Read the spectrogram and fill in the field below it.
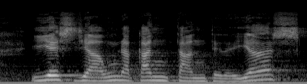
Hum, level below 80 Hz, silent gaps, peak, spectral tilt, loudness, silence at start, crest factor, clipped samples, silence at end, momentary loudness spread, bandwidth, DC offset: none; -38 dBFS; none; -8 dBFS; -5 dB/octave; -27 LUFS; 0 s; 20 dB; under 0.1%; 0 s; 8 LU; 12.5 kHz; under 0.1%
